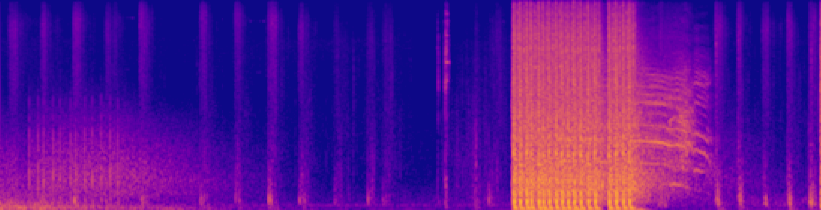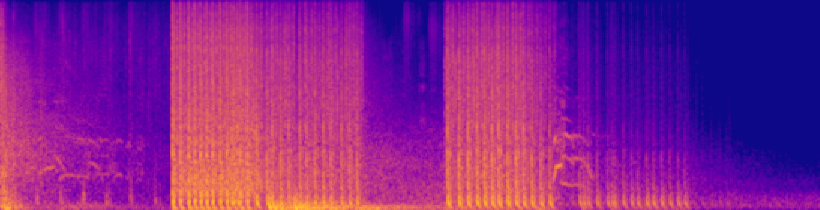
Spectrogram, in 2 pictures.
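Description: Several long bursts of automatic gunfire in the tactical military game Arma, loud and close, broken by short pauses with quieter scattered shots in between.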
